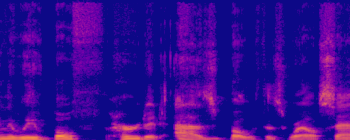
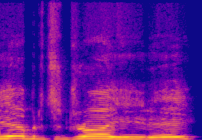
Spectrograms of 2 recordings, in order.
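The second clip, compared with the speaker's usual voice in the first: higher and louder, know-it-all neighbor; smug neighbor voice; 8 semitones higher, 11 dB louder than usual. Retold or imitated. Neighbor brushing off the heat, smug and loud. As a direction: play the smug neighbor correcting you. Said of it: "And he'll say".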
